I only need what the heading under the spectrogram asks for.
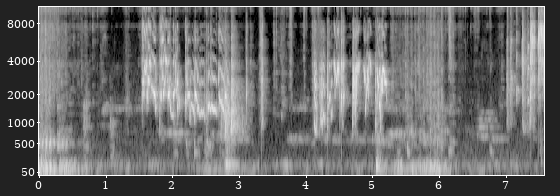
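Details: Budgerigar (parakeet) chirps in two bursts of fast, twittering warble, separated by quieter gaps with faint low background rumble and a few soft clicks.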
